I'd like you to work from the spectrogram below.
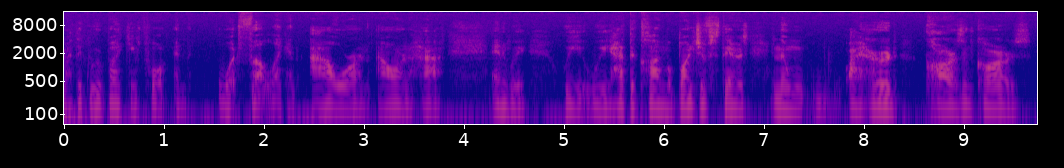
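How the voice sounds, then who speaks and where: A man telling a personal story in a casual, halting way, with many fillers and restarts. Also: lowish voice, darkish tone. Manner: retells friends' lines in his own voice.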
